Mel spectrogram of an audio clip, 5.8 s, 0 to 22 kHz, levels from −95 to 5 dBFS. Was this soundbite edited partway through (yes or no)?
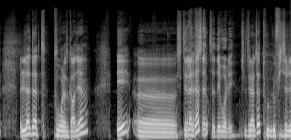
no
